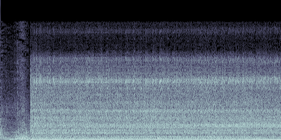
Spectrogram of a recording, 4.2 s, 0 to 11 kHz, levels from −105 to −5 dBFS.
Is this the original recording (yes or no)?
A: yes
